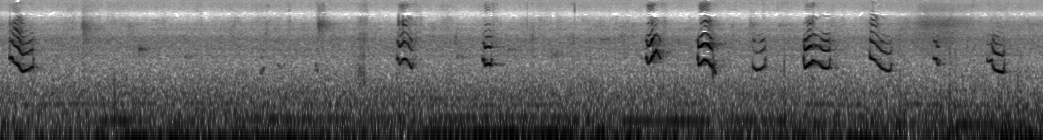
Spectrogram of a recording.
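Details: Active Shiba Inu puppies from a Shiba Inu and Samoyed breeder in the Netherlands, giving short high whimpers and yips that sweep downward, in scattered bursts with a cluster near the end over a low steady hum.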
